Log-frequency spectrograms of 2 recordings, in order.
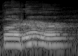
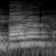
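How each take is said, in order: First: The final R is strongly pronounced. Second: The final R is soft or dropped. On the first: "I pronounce the R too much" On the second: "I say butter"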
